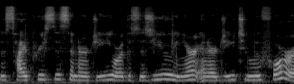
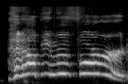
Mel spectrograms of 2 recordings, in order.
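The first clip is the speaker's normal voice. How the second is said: much higher, louder excited cry; excited exclaim; 11 dB louder than usual. Real, not acted. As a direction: burst out with delight. Excited reading out card.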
